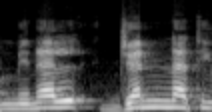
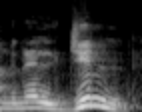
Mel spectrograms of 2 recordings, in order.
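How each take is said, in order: First: The first vowel of the word is 'a'. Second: The first vowel of the word is 'i'. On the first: It sounds like the word for paradise. The speaker calls it wrong. "हालांकि जन्नत नहीं है वहां" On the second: It refers to the jinn. The speaker calls it right. "जीम के नीचे जेर है"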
